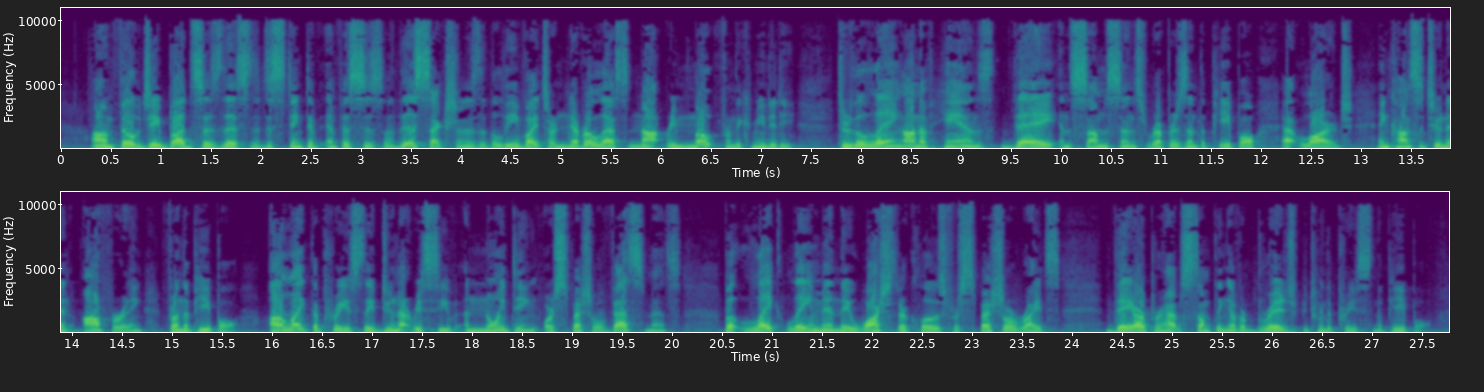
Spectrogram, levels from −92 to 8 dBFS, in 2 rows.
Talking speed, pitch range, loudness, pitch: 170 wpm, 130-175 Hz, -18 LUFS, 150 Hz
